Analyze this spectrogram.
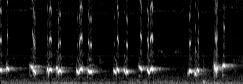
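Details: Terucuk or yellow-vented bulbul in ngeropel song: loud bubbly chirps in close pairs, dipping in pitch, repeated rapidly at an even pace, with a faint low background murmur.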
